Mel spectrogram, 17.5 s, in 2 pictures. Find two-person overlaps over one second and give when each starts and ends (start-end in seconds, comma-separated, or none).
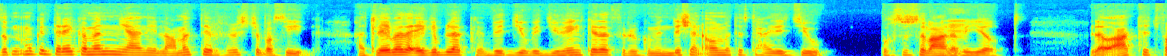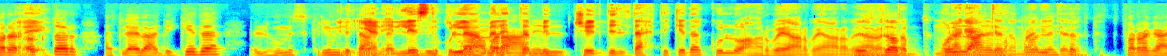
11.3-13.0, 15.1-16.6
